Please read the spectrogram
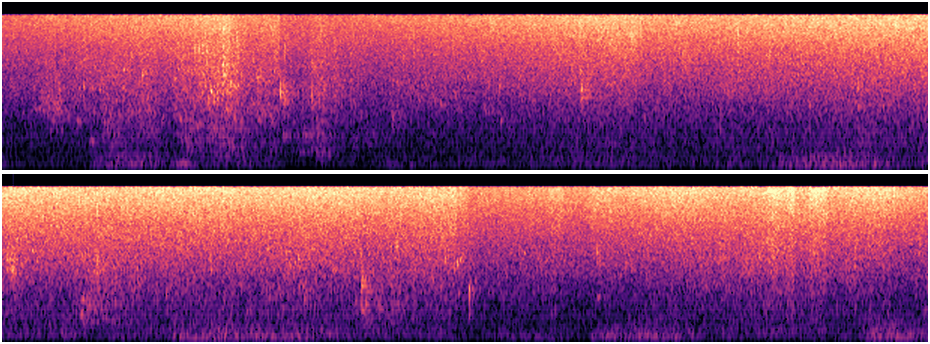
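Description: Water in a church baptistry pool splashing and sloshing steadily as people wade and move through it, a dense rain-like wash of noise with a few soft low swells.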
